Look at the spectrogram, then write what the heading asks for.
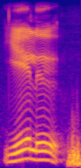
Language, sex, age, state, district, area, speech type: Tamil, male, 18-30, Tamil Nadu, Madurai, rural, read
